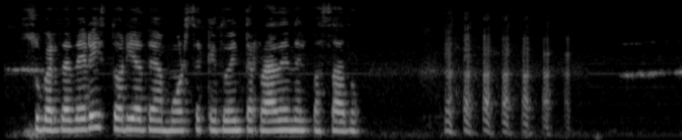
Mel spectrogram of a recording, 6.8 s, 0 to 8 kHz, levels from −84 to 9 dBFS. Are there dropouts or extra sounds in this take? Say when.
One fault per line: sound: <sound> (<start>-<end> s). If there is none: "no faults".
sound: laugh (4.2-5.7 s)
